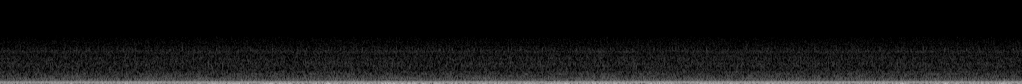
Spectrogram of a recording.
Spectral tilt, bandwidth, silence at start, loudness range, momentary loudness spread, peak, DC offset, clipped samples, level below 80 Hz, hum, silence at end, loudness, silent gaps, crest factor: -8 dB/octave; 5.4 kHz; 0 s; 1 LU; 2 LU; -16 dBFS; under 0.1%; under 0.1%; -32 dBFS; none; 0 s; -35 LUFS; none; 12 dB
